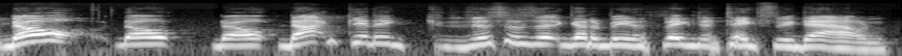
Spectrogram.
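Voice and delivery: high, loud mock-panicked refusal; retold panic. Telling friends about fleeing the school computer, retold panic. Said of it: "I was like".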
